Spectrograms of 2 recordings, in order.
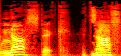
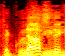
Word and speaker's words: Gnostic: there you ever think you ever hear uh Gnostic Gnostic has a g in front of it why why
